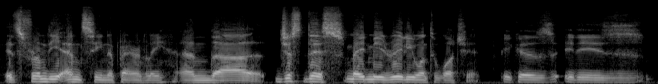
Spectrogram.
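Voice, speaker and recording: Slow talking guy, kinda hesitant, lots of uhs, dry close sound. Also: fairly low pitch, fairly even intonation, no echo. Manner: hesitant, many fillers. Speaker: friend on call. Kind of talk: casual chat.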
